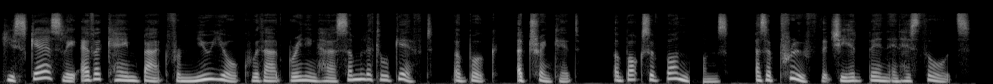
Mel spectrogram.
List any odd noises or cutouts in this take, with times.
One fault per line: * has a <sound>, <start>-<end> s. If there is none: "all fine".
* has a dropout, 6.9-7.0 s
